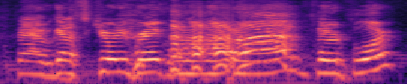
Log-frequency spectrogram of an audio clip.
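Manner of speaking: high, loud, laughing alarm; mock urgent callout. Official calling for reinforcements, mock urgent shout. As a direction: call in backup, barely holding laughter.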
